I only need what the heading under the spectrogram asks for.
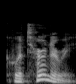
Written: quaternary

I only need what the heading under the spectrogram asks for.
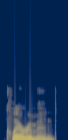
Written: clarimond

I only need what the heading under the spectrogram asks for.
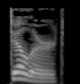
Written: dillard

